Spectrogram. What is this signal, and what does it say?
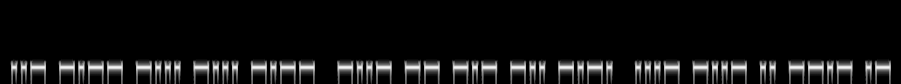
Morse code, heard as a keyed tone, about 25 wpm, 800 Hz. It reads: UYBBY XMKDC VXIQA
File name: Morse / ltr-25wpm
